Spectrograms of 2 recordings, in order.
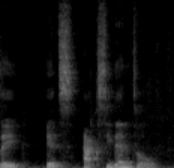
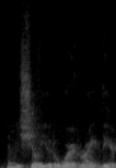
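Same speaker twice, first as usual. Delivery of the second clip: ordinary delivery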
